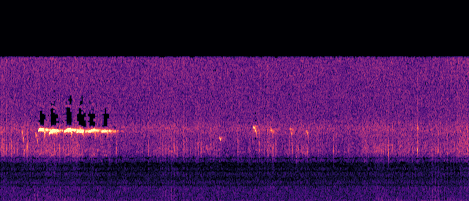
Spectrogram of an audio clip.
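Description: A tit gives a thin, very high call about half a second in, a quick string of short notes lasting about a second. After it come only a few faint high chips over a steady background hiss.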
